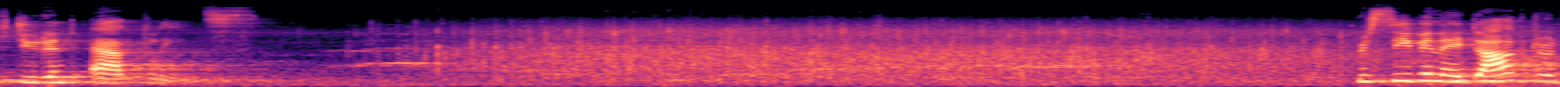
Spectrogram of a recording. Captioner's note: applause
